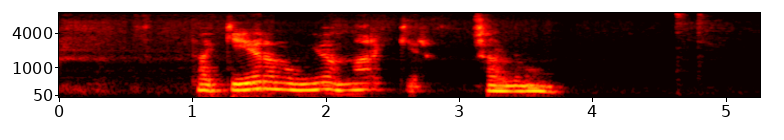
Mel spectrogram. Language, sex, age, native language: Icelandic, female, 60-69, Icelandic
